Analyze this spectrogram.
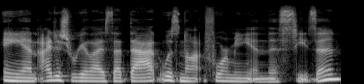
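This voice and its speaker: With an American accent and a plain, everyday voice, the speaker keeps a moderate pace and ordinary pitch variation in a very clean recording with a silent background. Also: woman. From Houston, Texas. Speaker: homemaker and wellness educator. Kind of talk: casual chat.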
